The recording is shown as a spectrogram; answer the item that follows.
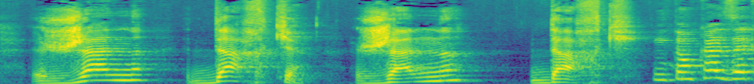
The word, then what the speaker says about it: Jeanne d'Arc: Então, de novo, a gente não vai falar dark, tá? Não tem I no final. Então, dark termina a pronúncia no C. Como é completo? Jeanne d'Arc. Jeanne d'Arc.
